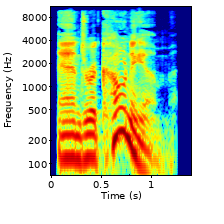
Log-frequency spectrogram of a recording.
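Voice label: "androconium", English, British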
